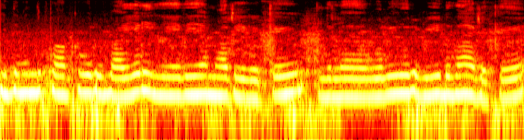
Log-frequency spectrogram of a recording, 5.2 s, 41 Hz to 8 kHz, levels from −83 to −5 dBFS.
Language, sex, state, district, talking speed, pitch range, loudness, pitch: Tamil, female, Tamil Nadu, Kanyakumari, 160 wpm, 210-235 Hz, -13 LUFS, 225 Hz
